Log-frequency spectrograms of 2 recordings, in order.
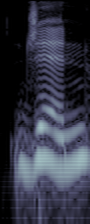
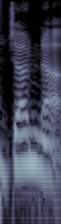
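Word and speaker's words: jinn: um but like S I was mispronouncing like Jin which are like Spirits as Jenna which is like a very different meaning Jenna is heaven like but anyway I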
